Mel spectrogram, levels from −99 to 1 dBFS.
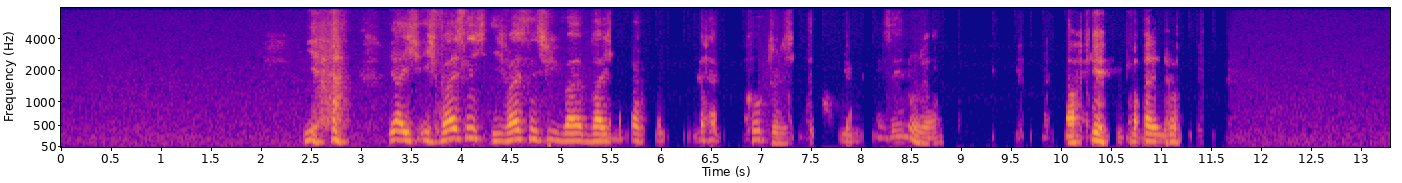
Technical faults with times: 4.87-4.91 loud pop
5.47-8.81 speech suppressed in double talk
5.72-5.76 other side's voice leaking through
7.26-7.32 other side's voice leaking through
9.09-9.66 background gated by the echo canceller
9.57-9.87 other side's voice leaking through
9.94-11.22 speech suppressed in double talk
11.50-11.67 background gated by the echo canceller

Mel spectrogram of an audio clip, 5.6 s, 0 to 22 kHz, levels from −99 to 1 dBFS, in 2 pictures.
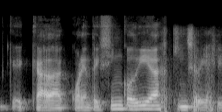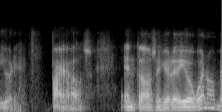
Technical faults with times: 2.02-5.55 call bitrate drop

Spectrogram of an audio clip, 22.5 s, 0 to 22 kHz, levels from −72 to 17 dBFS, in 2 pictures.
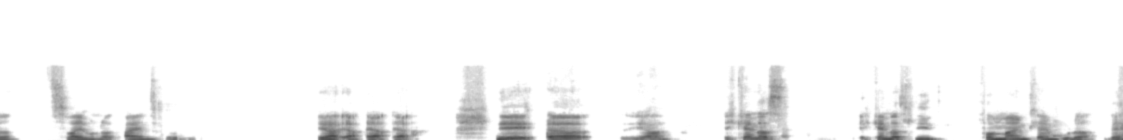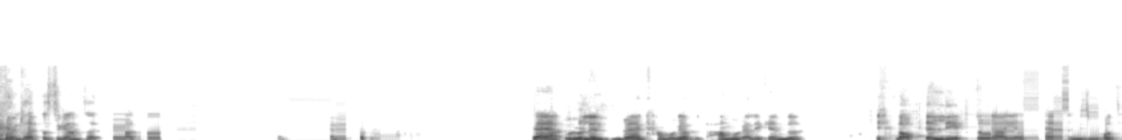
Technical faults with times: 12.30-15.21 robotic sound from repeated short buffers
20.89-22.45 robotic sound from repeated short buffers

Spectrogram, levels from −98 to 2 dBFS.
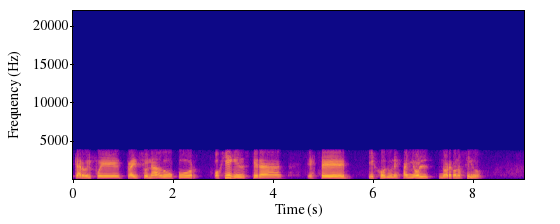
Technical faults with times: none

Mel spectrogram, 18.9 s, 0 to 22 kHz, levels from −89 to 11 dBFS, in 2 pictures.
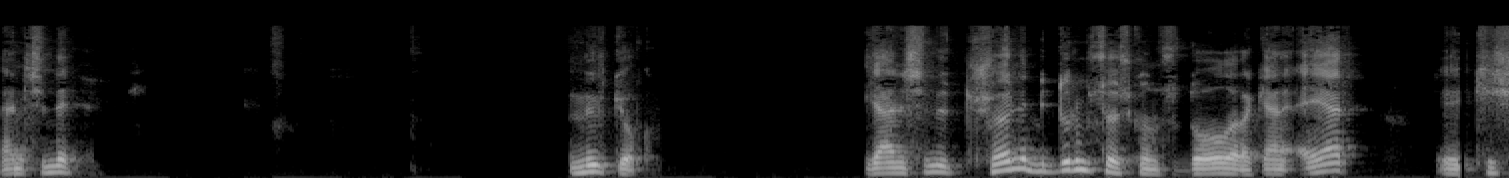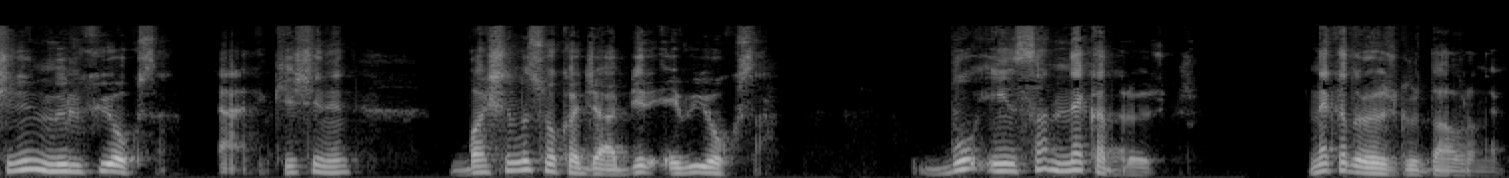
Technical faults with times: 9.11-9.17 AAC frame loss with muting

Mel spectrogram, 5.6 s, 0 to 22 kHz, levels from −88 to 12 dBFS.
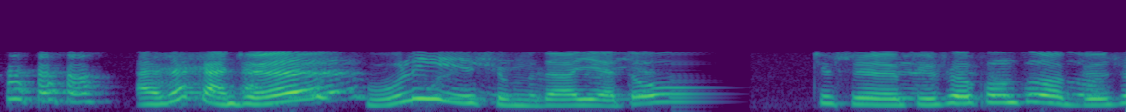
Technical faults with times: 0.00-5.63 echo with no canceller
3.36-3.76 long network dropout

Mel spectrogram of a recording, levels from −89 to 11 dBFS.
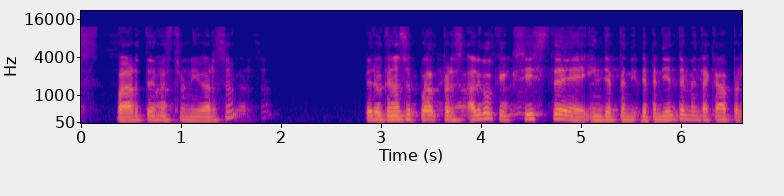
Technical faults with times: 0.00-6.61 echo with no canceller
3.43-3.45 skip ahead
5.22-6.46 jitter buffer speed-up

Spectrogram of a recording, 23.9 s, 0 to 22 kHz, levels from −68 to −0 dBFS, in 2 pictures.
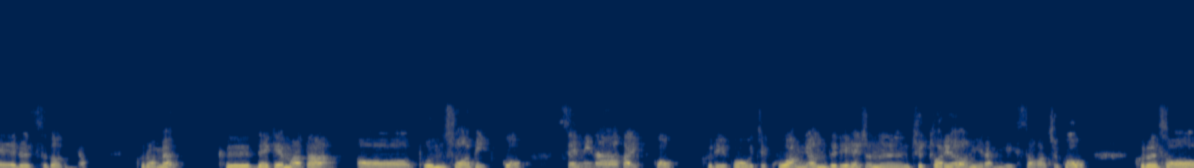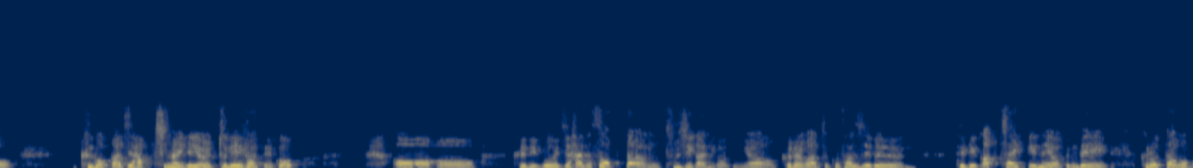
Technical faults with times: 0.00-23.87 Opus voice compression

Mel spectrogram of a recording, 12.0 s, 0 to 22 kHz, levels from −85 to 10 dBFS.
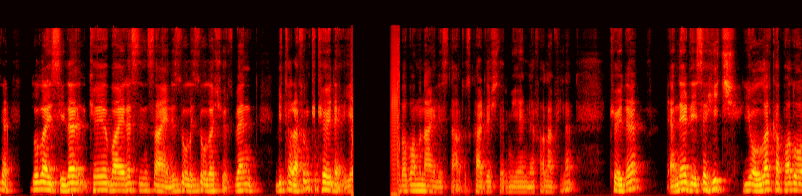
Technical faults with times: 2.86-3.14 repeated frames
4.72-4.81 repeated frames
5.26-5.98 cable pulled and plugged in

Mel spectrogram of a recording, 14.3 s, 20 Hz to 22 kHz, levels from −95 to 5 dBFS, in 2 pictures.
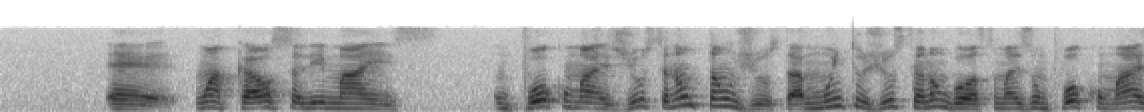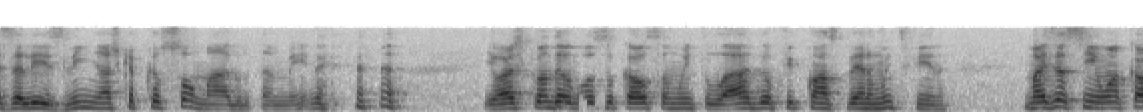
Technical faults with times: none

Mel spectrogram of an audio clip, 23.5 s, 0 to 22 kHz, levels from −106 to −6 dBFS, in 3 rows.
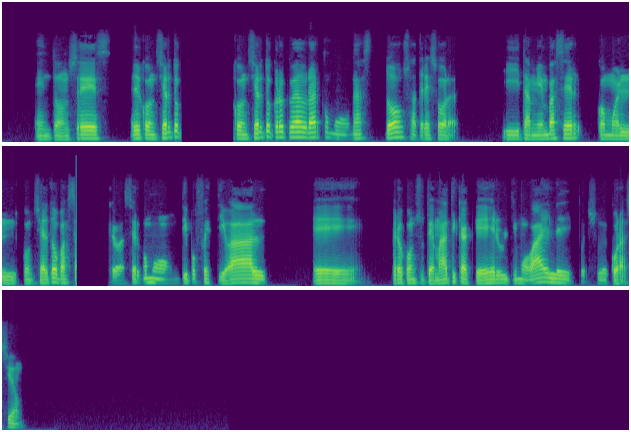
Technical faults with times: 2.24-3.38 stream reconnect
8.77-9.16 stream reconnect

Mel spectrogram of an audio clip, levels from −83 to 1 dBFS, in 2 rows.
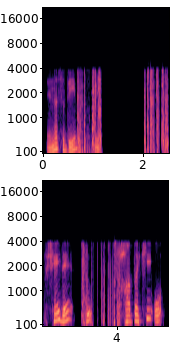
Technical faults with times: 0.00-5.03 iLBC codec
0.69-2.49 intermittent contact
0.86-1.00 lost iLBC frames
3.30-4.10 intermittent contact
4.62-4.69 lost iLBC frames

